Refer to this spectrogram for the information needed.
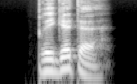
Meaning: a female given name, equivalent to English Bridget
- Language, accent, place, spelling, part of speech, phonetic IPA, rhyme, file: German, Germany, Berlin, Brigitte, proper noun, [bʁiˈɡɪtə], -ɪtə, De-Brigitte.ogg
